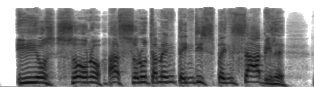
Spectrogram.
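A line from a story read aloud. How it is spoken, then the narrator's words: Steward shouting. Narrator (Italian): gridò l'intendente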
